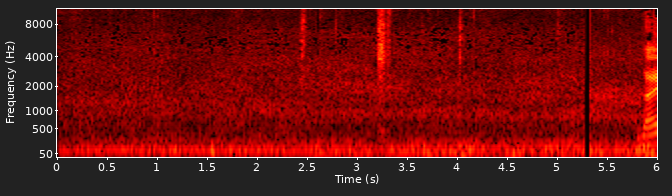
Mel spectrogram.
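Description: A vehicle engine idling: a steady low hum with a few faint clicks over it.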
